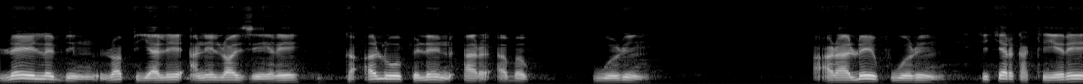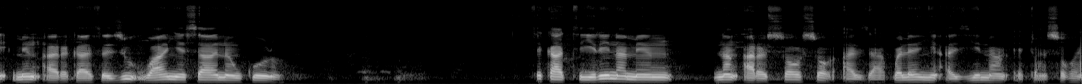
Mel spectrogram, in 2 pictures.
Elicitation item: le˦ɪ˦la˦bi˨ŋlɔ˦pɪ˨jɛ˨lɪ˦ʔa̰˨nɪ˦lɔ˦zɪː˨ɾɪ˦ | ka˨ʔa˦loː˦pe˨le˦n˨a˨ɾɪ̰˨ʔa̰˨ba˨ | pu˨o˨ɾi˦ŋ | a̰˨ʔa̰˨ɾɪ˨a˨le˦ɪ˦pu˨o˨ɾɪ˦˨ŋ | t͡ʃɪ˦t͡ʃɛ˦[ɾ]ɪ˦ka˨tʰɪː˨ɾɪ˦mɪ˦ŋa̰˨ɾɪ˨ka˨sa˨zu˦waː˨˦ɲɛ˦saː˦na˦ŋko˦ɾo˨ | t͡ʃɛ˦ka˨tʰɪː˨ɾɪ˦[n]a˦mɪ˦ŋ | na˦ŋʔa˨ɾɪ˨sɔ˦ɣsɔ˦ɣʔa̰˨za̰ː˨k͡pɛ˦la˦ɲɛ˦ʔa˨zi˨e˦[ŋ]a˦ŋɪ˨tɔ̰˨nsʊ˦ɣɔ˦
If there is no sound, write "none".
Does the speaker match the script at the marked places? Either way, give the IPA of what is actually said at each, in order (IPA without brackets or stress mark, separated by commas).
ɾ, n, n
